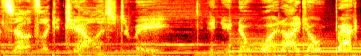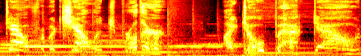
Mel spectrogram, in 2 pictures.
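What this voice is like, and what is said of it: Strained, forced character voice. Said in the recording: “doing voices ... You look severely constipated doing that voice ... when you talk like that, you don't have a neck”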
